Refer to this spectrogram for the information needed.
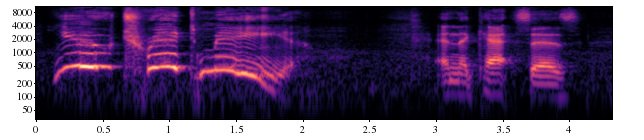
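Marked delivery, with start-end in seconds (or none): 0.2-1.9 very high, loud, shrill squealing rat scream. Telling a joke, voicing the rat being eaten by the cat: rat screaming. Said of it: "the rat is just screaming".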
